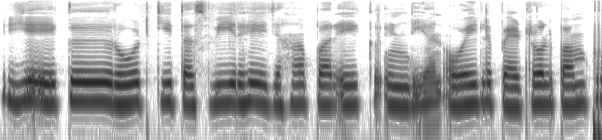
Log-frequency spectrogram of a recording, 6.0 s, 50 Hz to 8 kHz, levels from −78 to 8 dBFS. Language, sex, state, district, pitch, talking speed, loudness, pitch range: Hindi, female, Bihar, Patna, 190 Hz, 140 wpm, -14 LUFS, 180-200 Hz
